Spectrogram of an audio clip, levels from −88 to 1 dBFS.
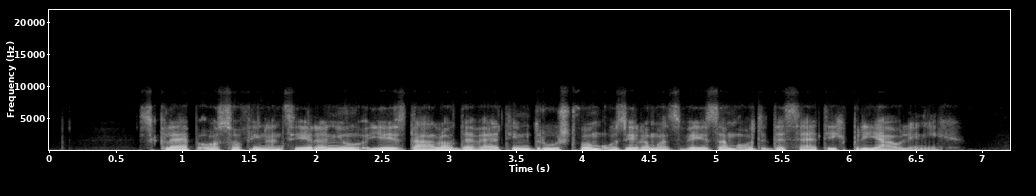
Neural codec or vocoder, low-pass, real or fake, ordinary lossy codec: none; 7.2 kHz; real; Opus, 16 kbps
